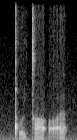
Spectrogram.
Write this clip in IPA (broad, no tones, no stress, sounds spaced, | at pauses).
ǃʰ u j ǀ ɑ ʔ ɑ̰ ɐ̯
